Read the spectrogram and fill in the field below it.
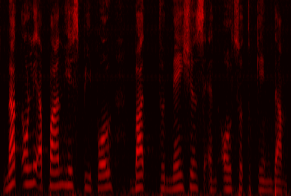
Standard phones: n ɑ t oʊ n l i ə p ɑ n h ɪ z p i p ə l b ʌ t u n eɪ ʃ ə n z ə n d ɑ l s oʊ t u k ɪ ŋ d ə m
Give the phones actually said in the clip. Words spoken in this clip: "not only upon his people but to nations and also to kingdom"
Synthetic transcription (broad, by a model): n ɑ t oʊ n l i ə p ɑ n h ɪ s p i p ə l b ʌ t u n eɪ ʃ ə n s ə n d ɑ l s oʊ t u k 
